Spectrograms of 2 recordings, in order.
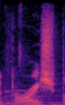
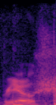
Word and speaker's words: brioche: Where they have a bacon, egg, and cheese, but it's on like a brioche bun. – Ooh, how do you pronounce that? – Brioche.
